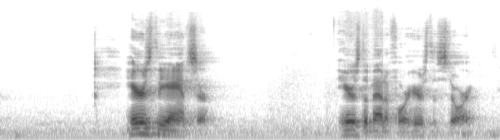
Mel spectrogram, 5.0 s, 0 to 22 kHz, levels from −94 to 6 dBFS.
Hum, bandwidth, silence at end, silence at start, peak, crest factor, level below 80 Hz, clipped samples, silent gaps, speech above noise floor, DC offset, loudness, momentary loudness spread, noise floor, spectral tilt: none; 15.5 kHz; 0.3 s; 0.95 s; -12 dBFS; 22 dB; -72 dBFS; under 0.1%; none; 37 dB; under 0.1%; -30 LUFS; 14 LU; -67 dBFS; -3.5 dB/octave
